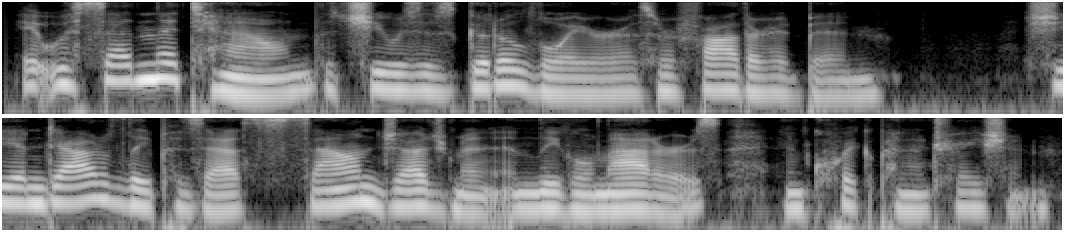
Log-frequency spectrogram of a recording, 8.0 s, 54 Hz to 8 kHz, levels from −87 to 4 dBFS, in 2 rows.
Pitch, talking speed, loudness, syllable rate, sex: 155 Hz, 220 wpm, -17 LUFS, 5.9 syllables/s, female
